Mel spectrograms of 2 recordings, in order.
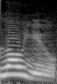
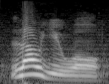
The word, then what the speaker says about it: loyal: 忠实的 loyal，不要读 loyal，后面还有 l 的声音。再来一遍 loyal，再读一下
